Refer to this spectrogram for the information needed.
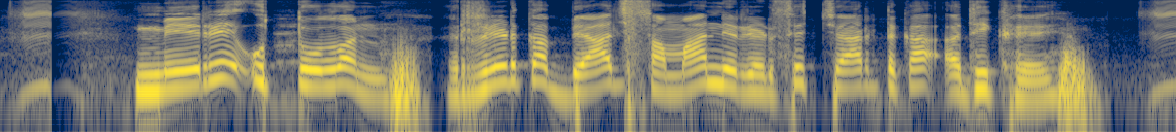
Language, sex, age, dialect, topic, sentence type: Hindi, male, 18-24, Kanauji Braj Bhasha, banking, statement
